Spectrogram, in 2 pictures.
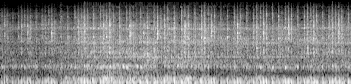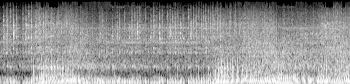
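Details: VW engine idling on a rigged temporary petrol tank, with a leaking fuel pump: a loose, uneven woofing knock of about two to three beats a second over the idle. The cause is unknown and the engine must come out.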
